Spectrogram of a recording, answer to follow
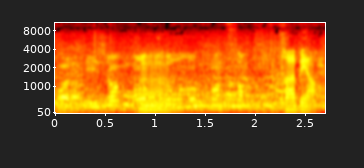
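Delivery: put-on joking French accent, rising at the end; mock French accent. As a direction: say it like a playful Frenchman. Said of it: "giving me the French accent".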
